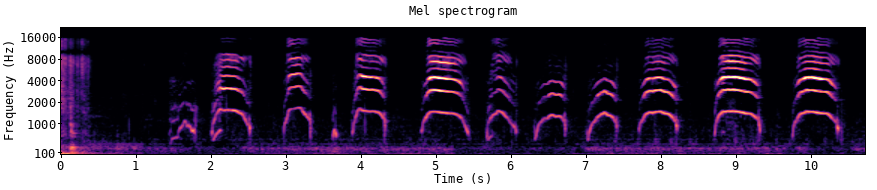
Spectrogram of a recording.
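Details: Fostered kittens, a rescued sister and brother taken in for emergency care, during toilet training: a run of about twelve clear arched meows, each rising then falling, spaced roughly a second apart, with a faint low hum underneath.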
